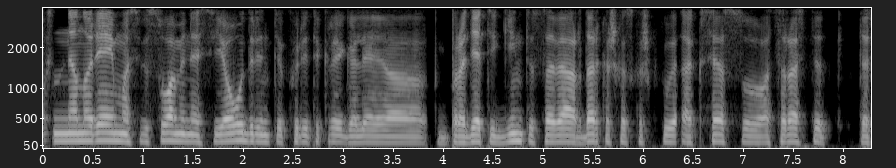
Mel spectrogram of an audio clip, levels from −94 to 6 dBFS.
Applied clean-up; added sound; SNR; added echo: neural mask model Resemble Enhance denoiser.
